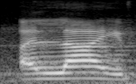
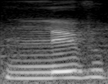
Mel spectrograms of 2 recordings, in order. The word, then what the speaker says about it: alive: Second one is alive. कई बच्चे इसको live पढ़ते हैं, which is wrong. It's alive.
